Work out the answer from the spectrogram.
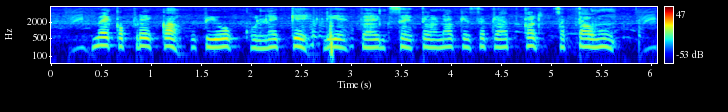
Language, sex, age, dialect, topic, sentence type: Hindi, female, 18-24, Awadhi Bundeli, banking, question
